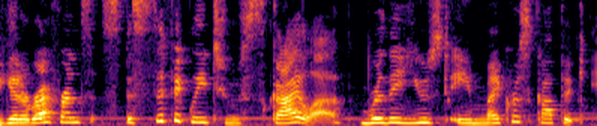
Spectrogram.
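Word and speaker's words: Scylla: up how to pronounce scilla skyla it's skyla well that's fun how to pronounce odysseus odysseus how to pronounce char char sharp dis charybdis kryptus so i was saying all of them wrong nice good thing i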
